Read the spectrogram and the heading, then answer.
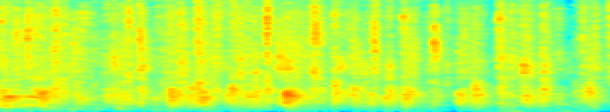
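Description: A live audience breaks into steady applause, dense overlapping claps sustained at a fairly even loudness for about three seconds, with faint crowd murmur mixed in.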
